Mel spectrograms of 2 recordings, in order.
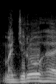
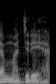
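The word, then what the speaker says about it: مجريها: Imalah itu dibacanya e jadi kan majroha dibaca majreha. Nah itu dia tempe itu pakai imalah.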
